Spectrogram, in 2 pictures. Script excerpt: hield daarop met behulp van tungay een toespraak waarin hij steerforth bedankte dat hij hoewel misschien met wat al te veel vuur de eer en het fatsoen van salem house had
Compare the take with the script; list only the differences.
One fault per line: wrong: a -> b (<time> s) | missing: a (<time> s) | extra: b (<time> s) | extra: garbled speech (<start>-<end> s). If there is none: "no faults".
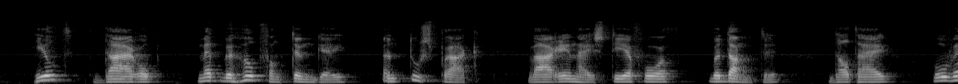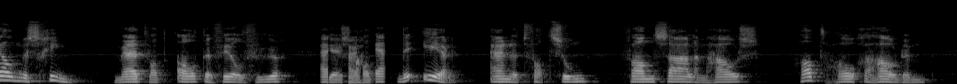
extra: garbled speech (12.8-13.4 s)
